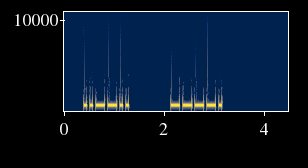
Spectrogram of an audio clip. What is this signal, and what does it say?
Morse code, heard as a keyed tone, about 20 wpm, spaced as for 8 wpm, 690 Hz. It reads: ?9
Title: 197 Lesson 32d - Letter k - Two Characters 20wpm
